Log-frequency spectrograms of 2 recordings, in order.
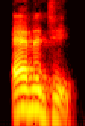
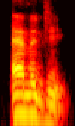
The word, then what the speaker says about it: energy: Stress first level पे है मेरे बच्चों. बोलो एनर्जी, एनर्जी.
